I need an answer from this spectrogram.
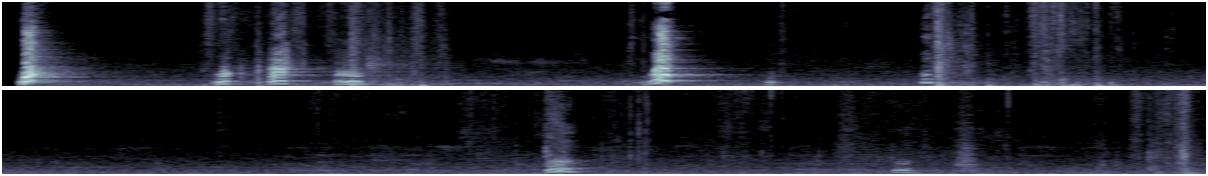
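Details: A Corgi at a pet shop in Nagano, Japan gives sharp, broadband barks in irregular bursts, with quieter yips between them.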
